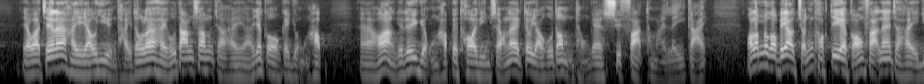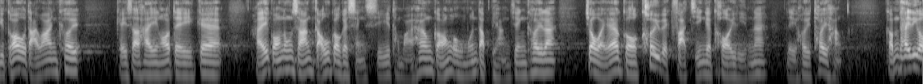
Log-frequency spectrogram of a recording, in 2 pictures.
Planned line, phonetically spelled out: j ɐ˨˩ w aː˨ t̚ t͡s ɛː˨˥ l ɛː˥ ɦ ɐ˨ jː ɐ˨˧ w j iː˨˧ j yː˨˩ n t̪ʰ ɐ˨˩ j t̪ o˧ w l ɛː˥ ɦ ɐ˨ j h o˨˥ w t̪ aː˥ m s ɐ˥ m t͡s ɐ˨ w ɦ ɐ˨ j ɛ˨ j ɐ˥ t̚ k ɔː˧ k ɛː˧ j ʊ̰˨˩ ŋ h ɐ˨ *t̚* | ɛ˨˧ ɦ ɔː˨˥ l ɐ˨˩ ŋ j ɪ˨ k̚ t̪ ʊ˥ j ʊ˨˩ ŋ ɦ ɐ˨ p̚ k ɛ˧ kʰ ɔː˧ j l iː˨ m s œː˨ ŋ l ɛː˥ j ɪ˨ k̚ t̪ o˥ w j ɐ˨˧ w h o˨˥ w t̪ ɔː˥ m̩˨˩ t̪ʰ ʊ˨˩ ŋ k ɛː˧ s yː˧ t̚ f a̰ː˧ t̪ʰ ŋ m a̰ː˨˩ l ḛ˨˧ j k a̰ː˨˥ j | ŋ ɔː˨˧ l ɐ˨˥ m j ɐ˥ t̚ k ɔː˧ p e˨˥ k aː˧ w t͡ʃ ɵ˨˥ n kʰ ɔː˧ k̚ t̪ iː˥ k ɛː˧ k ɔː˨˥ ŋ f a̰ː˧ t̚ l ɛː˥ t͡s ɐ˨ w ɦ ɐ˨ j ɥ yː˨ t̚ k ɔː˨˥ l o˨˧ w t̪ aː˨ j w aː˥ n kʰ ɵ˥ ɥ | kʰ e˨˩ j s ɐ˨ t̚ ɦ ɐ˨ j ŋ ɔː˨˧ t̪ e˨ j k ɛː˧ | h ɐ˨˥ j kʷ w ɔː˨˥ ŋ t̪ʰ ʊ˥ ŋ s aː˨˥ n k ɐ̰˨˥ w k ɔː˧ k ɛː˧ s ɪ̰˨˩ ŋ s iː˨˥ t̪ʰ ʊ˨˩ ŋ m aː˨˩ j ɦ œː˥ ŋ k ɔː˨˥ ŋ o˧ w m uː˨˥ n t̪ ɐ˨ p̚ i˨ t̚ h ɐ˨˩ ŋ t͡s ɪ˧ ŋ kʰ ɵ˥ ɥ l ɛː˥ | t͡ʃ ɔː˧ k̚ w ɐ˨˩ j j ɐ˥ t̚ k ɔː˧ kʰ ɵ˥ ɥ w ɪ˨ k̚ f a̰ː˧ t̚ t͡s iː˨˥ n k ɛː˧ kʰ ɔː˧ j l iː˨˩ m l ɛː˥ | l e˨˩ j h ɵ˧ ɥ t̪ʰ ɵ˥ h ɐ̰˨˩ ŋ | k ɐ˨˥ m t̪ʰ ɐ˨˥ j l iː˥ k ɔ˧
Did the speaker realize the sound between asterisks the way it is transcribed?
no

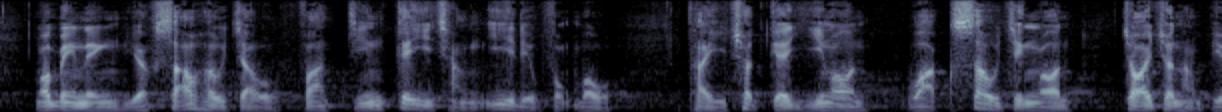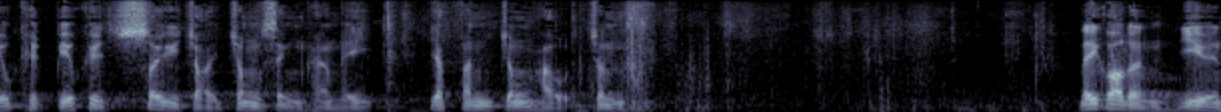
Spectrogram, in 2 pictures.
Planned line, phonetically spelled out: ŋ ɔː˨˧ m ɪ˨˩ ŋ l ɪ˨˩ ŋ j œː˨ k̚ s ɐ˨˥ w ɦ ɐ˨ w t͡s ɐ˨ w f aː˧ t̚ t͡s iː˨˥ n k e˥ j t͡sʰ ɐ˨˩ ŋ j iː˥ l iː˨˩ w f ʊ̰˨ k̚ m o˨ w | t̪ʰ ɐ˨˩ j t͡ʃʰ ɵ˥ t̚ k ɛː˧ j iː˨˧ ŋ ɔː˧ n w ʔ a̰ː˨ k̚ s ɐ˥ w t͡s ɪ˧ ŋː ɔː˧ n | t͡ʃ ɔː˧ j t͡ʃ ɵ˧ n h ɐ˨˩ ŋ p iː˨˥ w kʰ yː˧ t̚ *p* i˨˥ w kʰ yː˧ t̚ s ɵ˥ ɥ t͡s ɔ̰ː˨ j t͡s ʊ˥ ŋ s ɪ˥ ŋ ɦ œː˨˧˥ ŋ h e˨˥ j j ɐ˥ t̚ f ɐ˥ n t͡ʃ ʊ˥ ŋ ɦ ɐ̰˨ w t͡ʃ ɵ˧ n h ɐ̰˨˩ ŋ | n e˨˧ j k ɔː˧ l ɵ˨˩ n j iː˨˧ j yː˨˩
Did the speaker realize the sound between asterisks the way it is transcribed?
yes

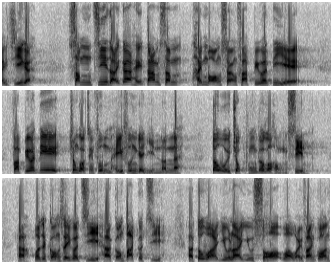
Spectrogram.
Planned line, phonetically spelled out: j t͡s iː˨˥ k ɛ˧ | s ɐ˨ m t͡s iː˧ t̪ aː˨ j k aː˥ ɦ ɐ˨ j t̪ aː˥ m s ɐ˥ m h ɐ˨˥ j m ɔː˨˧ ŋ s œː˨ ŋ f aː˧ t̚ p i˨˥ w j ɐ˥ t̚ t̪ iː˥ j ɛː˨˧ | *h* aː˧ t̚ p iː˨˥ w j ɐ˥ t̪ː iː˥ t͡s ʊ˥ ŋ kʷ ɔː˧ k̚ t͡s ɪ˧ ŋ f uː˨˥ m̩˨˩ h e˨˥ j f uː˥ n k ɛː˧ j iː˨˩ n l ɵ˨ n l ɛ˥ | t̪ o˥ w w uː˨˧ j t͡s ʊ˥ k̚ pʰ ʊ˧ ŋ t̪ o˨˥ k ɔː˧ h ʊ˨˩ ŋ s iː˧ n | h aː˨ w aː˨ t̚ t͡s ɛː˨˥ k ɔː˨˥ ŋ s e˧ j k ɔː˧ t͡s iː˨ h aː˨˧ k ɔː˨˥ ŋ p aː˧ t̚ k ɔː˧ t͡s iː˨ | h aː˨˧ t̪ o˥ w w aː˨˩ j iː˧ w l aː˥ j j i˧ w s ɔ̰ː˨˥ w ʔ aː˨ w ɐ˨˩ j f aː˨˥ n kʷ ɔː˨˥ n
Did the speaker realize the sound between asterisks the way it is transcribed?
no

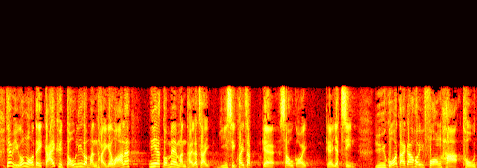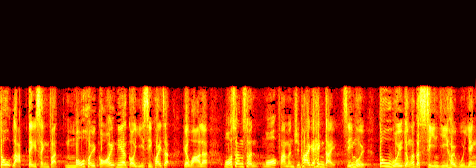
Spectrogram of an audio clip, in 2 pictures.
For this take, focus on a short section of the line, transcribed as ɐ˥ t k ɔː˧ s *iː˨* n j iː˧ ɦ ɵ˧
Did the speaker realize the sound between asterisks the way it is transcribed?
yes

